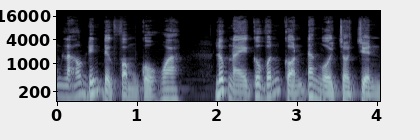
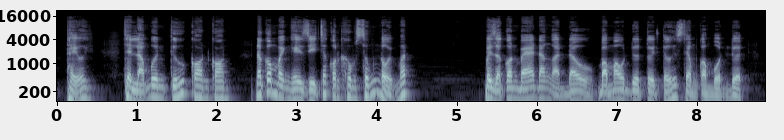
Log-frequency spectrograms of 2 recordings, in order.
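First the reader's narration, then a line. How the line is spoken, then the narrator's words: Frantic, panicked. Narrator (Vietnamese): Bà Hiền rối rít trong cơn hoảng loạn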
